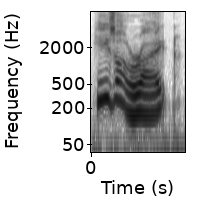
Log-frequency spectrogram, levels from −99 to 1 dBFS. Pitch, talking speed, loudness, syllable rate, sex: 215 Hz, 190 wpm, -13 LUFS, 4.2 syllables/s, male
